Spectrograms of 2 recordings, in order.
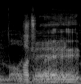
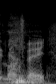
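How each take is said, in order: First: Low drawn-out sign-off with a rising end; lightly voiced catchphrase, lower and softer; video sign-off call. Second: Lower, softer second call of the name; low soft outro echo; sign-off echo. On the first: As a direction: call out the brand name like a show outro. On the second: Retold or imitated. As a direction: repeat the catchphrase as a quieter echo. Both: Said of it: "I'm always going".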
